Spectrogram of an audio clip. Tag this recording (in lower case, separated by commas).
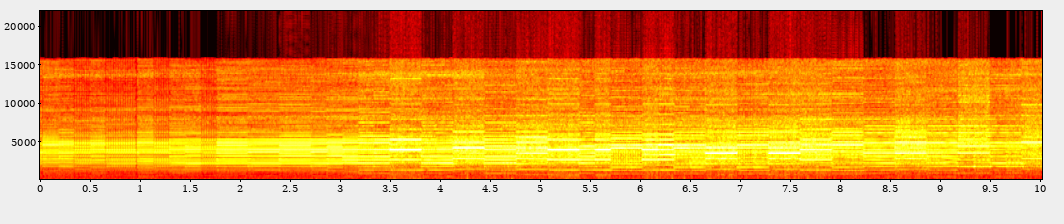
printer, music, inside a small room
